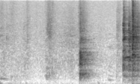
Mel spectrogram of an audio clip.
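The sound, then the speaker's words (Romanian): Cabbage rolls and smoked meat going into a pot, heard as a few soft clunks and scrapes of food and utensils against the cookware, ending in a louder clatter. “Așa, și le așez și pun la mijlocul la cratiță. Pot să vă și arăt, pun afumătura, pun afumătura, așa.”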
